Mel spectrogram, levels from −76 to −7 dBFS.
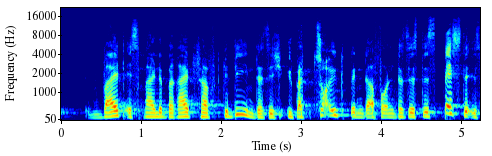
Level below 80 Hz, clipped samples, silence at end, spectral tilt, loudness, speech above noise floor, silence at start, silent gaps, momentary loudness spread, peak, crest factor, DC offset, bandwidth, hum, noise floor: -68 dBFS; under 0.1%; 0 s; -5.5 dB/octave; -30 LUFS; 20 dB; 0.35 s; none; 7 LU; -10 dBFS; 20 dB; under 0.1%; 16 kHz; none; -49 dBFS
